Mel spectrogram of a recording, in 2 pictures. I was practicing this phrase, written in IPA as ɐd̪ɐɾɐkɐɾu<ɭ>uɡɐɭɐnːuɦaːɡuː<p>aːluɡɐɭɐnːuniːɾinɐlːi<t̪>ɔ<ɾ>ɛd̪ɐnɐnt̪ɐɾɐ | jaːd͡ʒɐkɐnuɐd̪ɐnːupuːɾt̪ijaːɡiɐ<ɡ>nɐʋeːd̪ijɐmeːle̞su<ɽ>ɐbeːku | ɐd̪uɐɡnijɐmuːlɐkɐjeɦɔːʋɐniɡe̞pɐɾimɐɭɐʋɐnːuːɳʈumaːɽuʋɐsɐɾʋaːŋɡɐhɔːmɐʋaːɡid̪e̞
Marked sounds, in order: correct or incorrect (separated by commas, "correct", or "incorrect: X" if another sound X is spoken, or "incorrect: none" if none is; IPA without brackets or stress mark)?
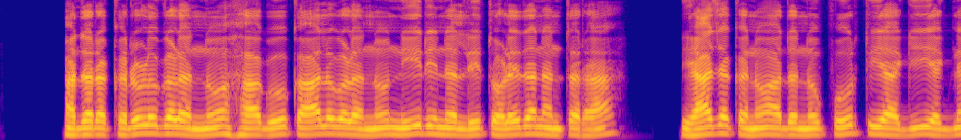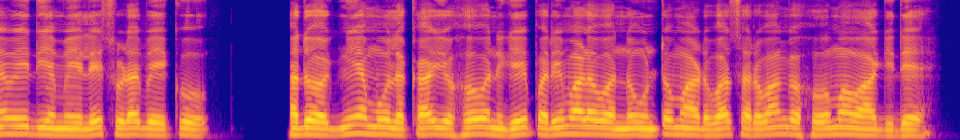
correct, incorrect: k, correct, incorrect: ɭ, correct, correct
